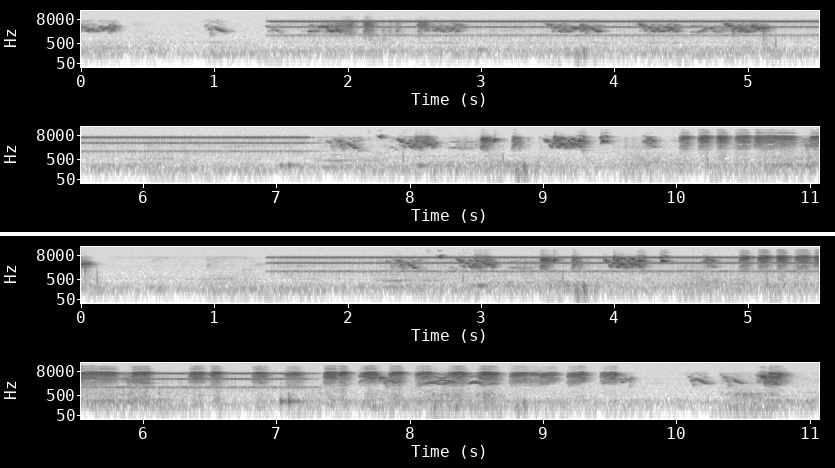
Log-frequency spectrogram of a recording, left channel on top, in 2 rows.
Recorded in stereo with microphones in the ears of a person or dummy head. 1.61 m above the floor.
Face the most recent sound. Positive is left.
turn(degrees=-5)  # may be behind; listen again after turning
